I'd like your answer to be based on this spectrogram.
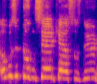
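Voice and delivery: mock upset objecting tone, pitched very high. Retelling a golfer's reply to the criticism: imitating someone upset. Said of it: "he got real upset 'cause he's like".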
